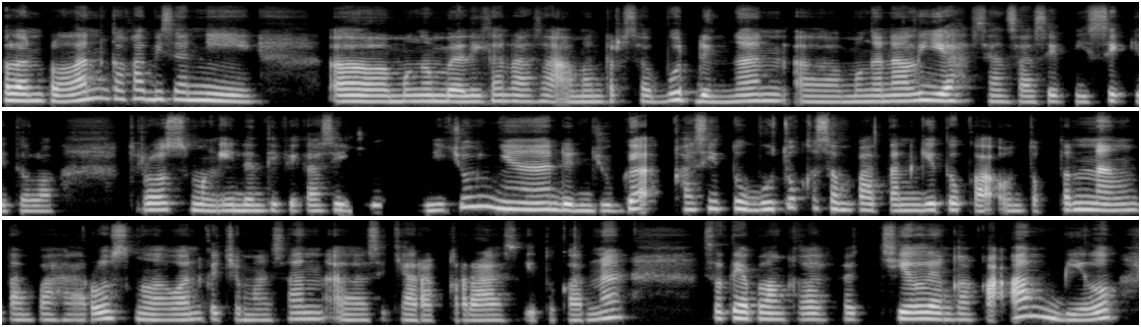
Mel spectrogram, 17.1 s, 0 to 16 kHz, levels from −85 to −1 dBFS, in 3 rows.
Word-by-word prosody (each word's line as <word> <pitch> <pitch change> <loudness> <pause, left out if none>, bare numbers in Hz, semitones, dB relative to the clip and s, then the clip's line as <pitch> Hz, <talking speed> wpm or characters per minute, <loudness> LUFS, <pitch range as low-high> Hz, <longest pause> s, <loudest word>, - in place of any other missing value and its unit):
pelan-pelan 235 +4 +4
Kakak 300 0 -1
bisa 275 -1 -1
nih, 225 -5 +2 0.4
eee, 210 -1 +6
mengembalikan 210 0 +1
rasa 205 -1 0
aman 195 +1 -3
tersebut 215 +4 -2
dengan, 215 +3 +1
eee, 195 -1 -3
mengenali 215 +4 +2
ya 230 - +3
sensasi 205 -2 -4
fisik 200 +3 -3
gitu 200 -2 -9
loh, 185 - -8 0.4
terus 230 0 0
mengidentifikasi 200 0 -2
juga 390 - -8 0.2
pemicunya 240 0 +2
dan 205 -2 +3
juga 200 +6 +3
kasih 235 +2 -2
tubuh 245 -2 +1
tuh 315 +4 -5
kesempatan 220 -6 -1
gitu 220 0 +1
Kak 185 - +2
untuk 195 0 -8
tenang 220 -1 +3
tanpa 200 0 -5
harus 210 +5 -1
ngelawan 195 +1 -1
kecemasan, 215 +1 -5
eee, 190 0 -3
secara 190 -5 -3
keras 185 0 -1
gitu. - - -11
Karena 200 +9 0 0.4
setiap 235 -1 +2
langkah 210 -1 0
kecil 215 +2 +2
yang 210 - -1
Kakak 200 0 +3
ambil 245 -7 +3
210 Hz, 160 wpm, -22 LUFS, 195-230 Hz, 0.4 s, eee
